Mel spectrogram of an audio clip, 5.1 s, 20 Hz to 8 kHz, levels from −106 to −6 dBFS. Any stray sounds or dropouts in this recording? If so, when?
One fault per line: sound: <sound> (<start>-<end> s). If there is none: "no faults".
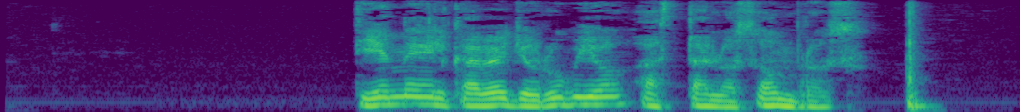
no faults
